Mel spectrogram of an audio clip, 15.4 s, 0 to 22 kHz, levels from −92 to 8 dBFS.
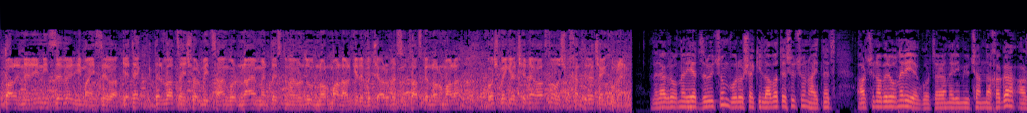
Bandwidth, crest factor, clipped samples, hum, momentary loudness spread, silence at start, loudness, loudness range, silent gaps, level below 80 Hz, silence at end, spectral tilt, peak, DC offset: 8.8 kHz; 16 dB; under 0.1%; none; 5 LU; 0 s; -24 LUFS; 2 LU; none; -62 dBFS; 0 s; -3.5 dB/octave; -8 dBFS; under 0.1%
